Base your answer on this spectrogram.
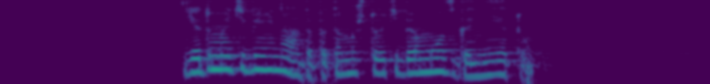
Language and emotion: Russian, neutral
